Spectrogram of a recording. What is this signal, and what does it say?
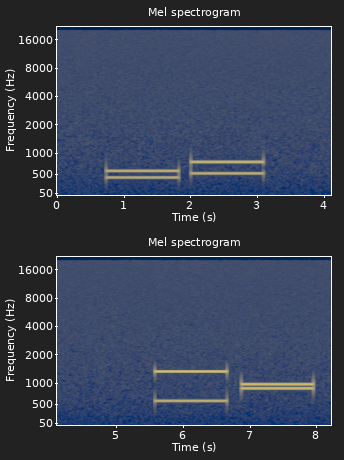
Aircraft SELCAL, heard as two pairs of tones. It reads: DG-FK GR-LM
